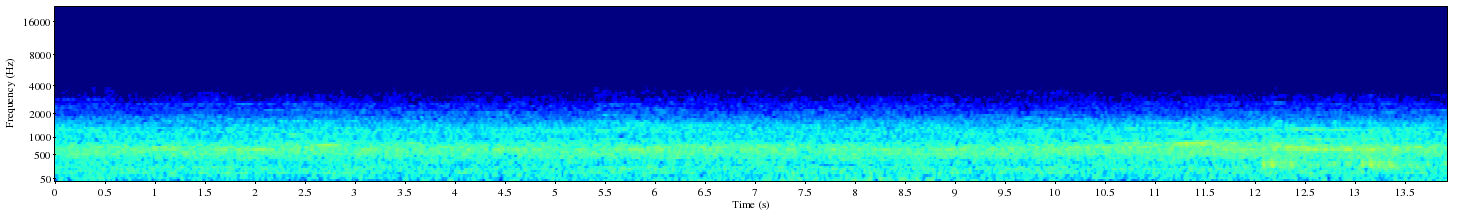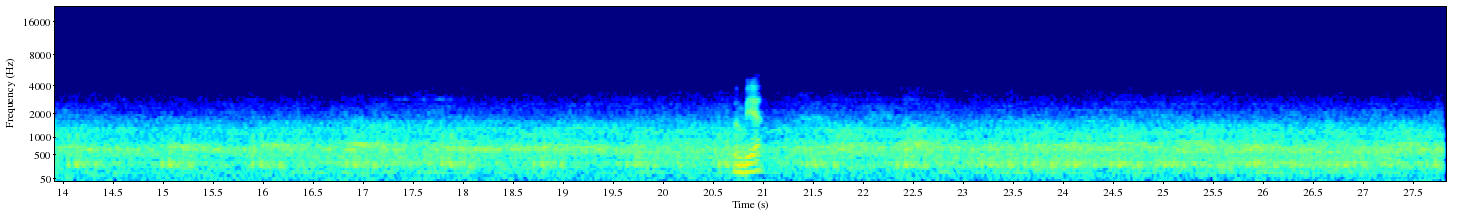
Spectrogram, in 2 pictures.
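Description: A large crowd murmurs steadily in the distance.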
